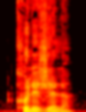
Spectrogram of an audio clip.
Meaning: feminine singular of collégial
- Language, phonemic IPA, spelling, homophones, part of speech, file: French, /kɔ.le.ʒjal/, collégiale, collégial / collégiales, adjective, LL-Q150 (fra)-collégiale.wav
